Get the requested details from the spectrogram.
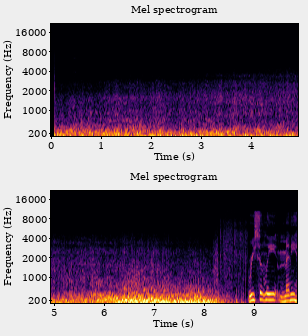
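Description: A jet roars loudly as it speeds down a runway and takes off.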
